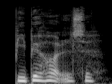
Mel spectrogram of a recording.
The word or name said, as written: bibeholdelse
